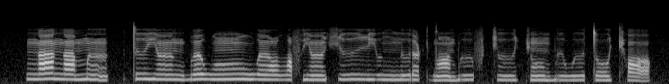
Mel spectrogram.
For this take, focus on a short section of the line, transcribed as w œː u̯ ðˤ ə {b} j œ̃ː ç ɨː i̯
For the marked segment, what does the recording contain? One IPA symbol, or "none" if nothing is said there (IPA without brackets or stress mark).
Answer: f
